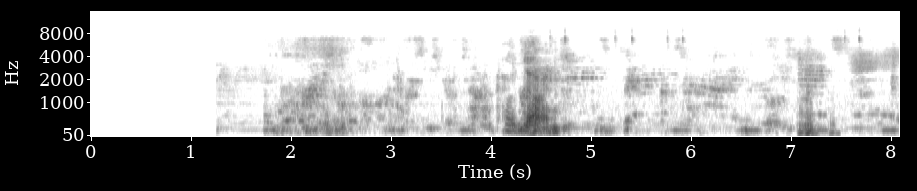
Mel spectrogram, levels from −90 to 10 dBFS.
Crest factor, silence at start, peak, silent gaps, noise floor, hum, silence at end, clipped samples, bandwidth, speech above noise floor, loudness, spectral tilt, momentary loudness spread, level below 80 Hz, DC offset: 30 dB; 1.7 s; -4 dBFS; none; -51 dBFS; none; 0 s; under 0.1%; 9.2 kHz; 20 dB; -31 LUFS; -6.5 dB/octave; 25 LU; -70 dBFS; under 0.1%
